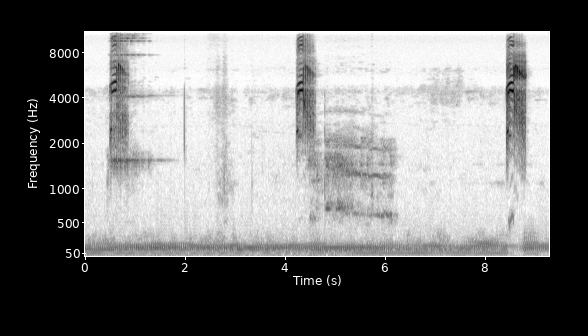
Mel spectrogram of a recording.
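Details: Juvenile oriental magpie-robin calling as a lure: three harsh, raspy, hissing bursts, each under half a second, spaced about four seconds apart, with faint lower chatter after the second and a steady low hum underneath.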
